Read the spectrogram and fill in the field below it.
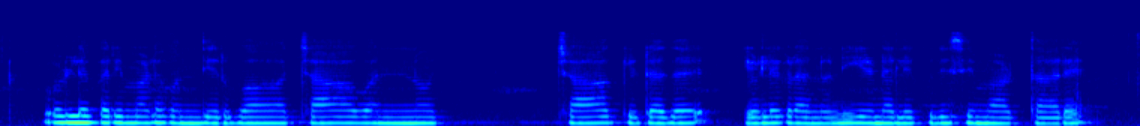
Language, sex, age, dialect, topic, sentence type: Kannada, female, 18-24, Coastal/Dakshin, agriculture, statement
